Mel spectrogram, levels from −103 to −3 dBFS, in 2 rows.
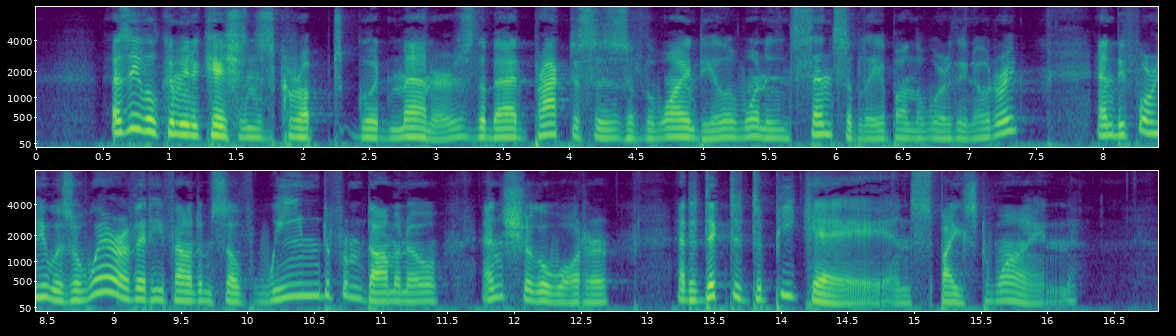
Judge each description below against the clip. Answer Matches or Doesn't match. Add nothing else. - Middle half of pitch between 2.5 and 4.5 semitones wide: Doesn't match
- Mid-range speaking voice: Matches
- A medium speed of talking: Matches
